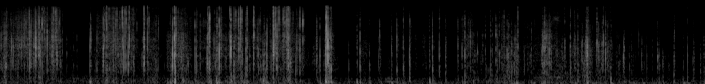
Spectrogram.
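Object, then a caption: Crispbread pack in plastic wrap. Long acrylic nails scratch and tap a plastic-wrapped pack of crispbread crackers, giving a steady stream of bright, crinkly rustles and sharp clicks. The sound is thin and high with almost no low end. The loudest snap comes about midway before the scratching settles into softer crackle.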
